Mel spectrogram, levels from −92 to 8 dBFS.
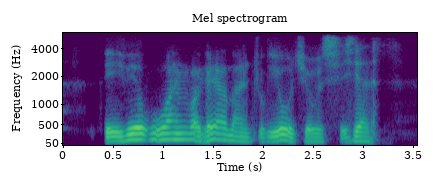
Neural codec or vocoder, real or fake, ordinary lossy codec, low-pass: codec, 16 kHz in and 24 kHz out, 0.4 kbps, LongCat-Audio-Codec, four codebook decoder; fake; Opus, 24 kbps; 5.4 kHz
